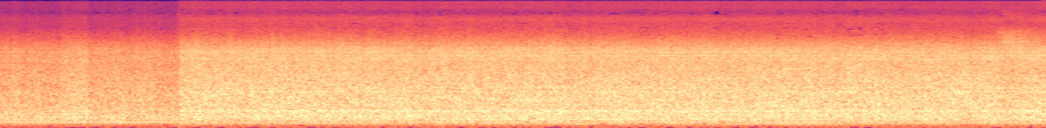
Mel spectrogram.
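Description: Industrial press-line machinery running in a factory hall: a steady wash of machine and air noise with a steady hum. It gets louder about two and a half seconds in.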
